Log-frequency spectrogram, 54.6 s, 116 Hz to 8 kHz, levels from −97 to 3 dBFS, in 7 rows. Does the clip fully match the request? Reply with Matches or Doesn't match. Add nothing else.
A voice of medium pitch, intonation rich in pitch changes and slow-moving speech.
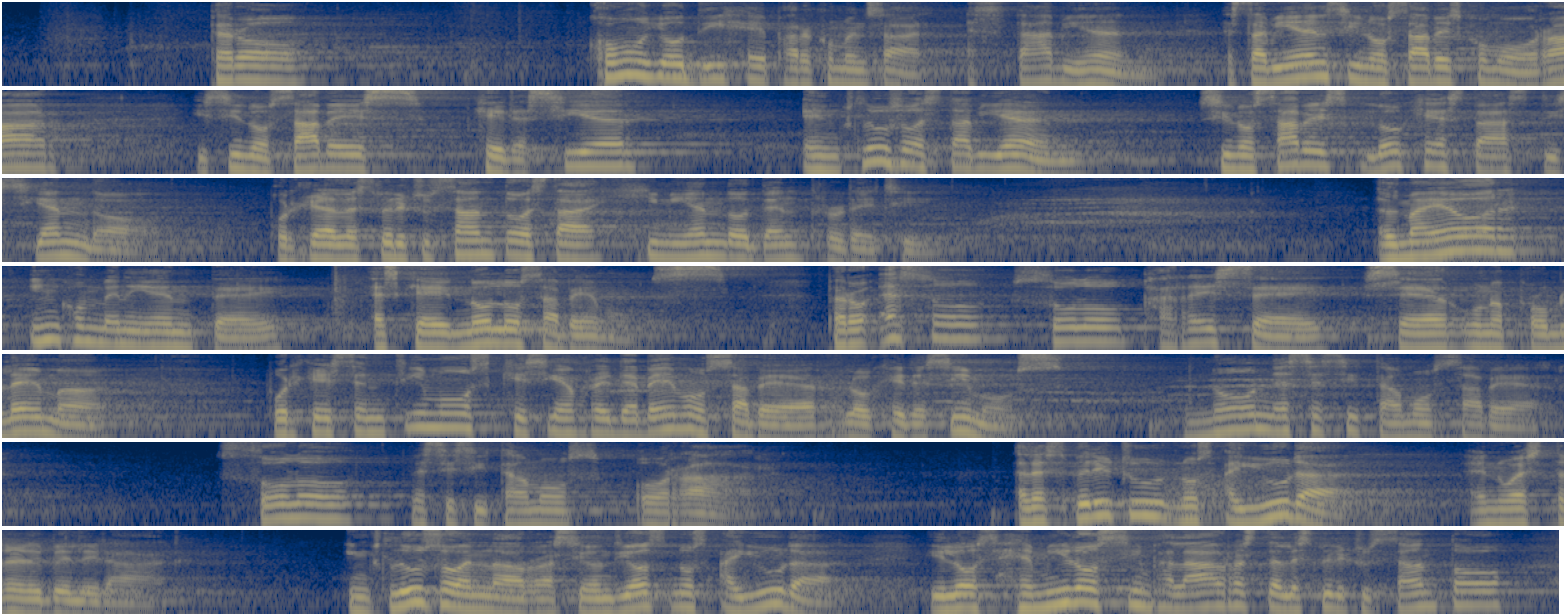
Doesn't match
